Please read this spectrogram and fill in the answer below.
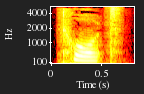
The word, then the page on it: taught: tɔ:t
